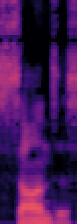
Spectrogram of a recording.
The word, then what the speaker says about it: Sansa: You said it like Stanza. It's Sansa Stark.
